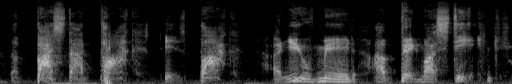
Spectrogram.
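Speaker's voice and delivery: slow, drawn-out Geordie promo voice; Geordie accent. Acted. Redoing Pac's comeback promo for a co-host, Geordie accent. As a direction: put on a thick Geordie accent, word by word. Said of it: "Gotta do it in the Geordie accent".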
